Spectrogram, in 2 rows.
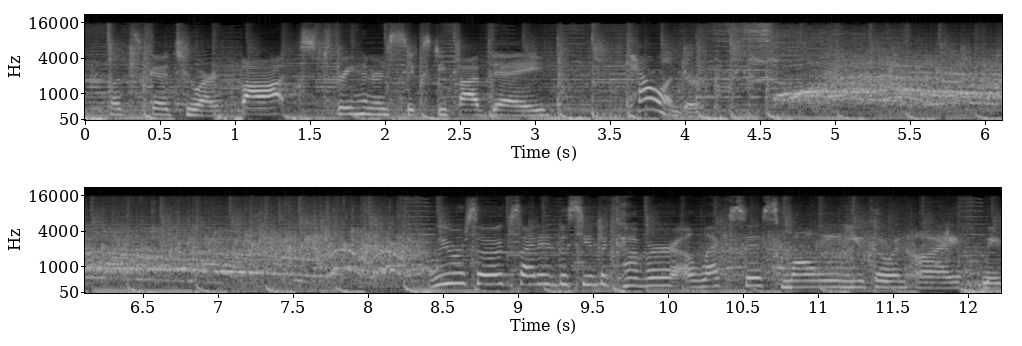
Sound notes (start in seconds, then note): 4.5 women cheer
